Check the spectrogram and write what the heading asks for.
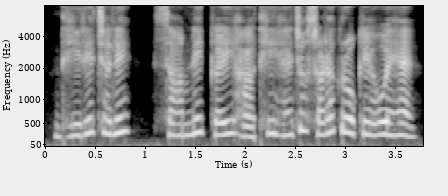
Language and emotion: Hindi, fearful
